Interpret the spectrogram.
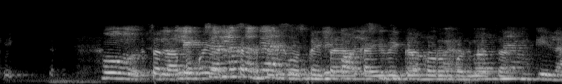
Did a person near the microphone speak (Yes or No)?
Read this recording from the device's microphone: Yes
